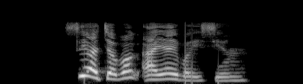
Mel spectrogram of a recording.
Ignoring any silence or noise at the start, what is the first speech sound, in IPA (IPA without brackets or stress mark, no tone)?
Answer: s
